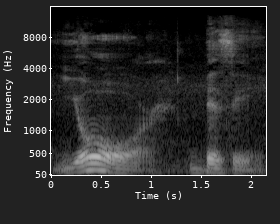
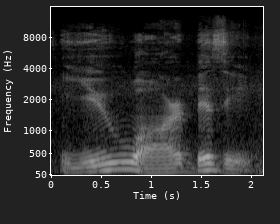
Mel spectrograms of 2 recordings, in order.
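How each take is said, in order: First: You and are merge into one short syllable. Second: You and are are two separate full words.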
